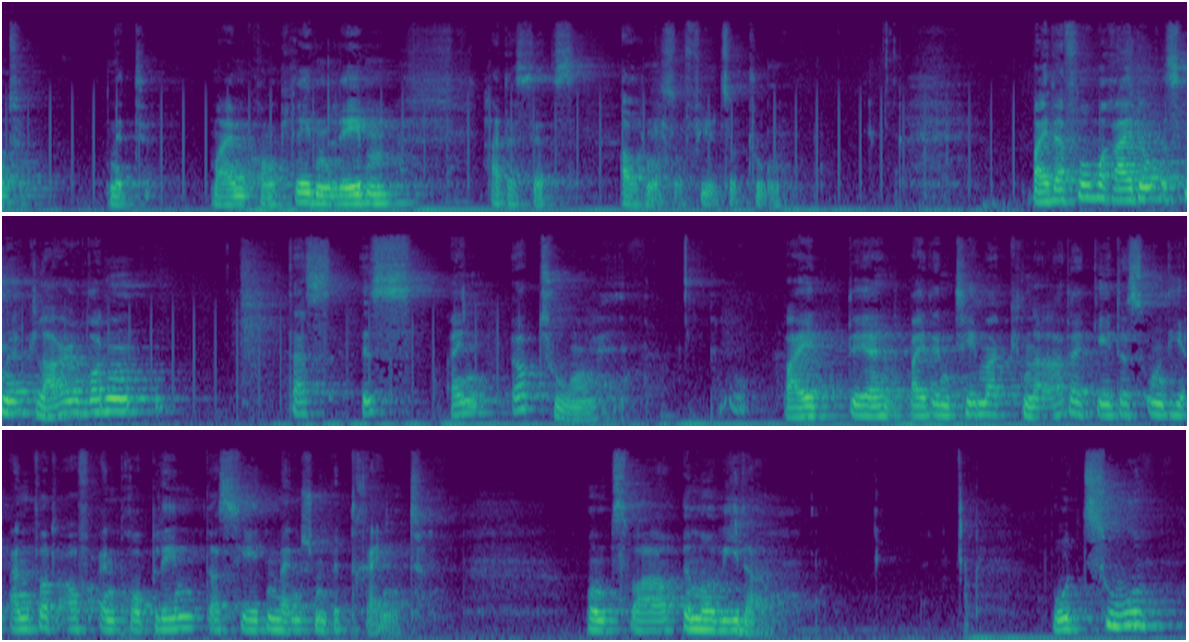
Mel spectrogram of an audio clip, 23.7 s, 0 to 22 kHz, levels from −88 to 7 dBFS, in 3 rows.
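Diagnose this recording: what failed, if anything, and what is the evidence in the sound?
Likely interference coupling into the analogue wiring, or a faulty connection or power supply, is injecting a regular pulse. The result is a train of clicks from 0.03 to 11.5 s: some seventy similar clicks at 6.89 per second, peaking roughly level with the audio and ticking through pauses too.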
